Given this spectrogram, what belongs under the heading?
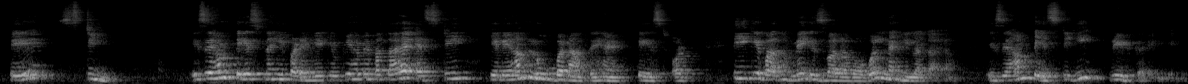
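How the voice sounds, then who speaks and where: A woman teaching shorthand step by step, patiently checking that each word is clear. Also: fairly high pitch, darkish tone, recorded from a distance. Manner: slow, patient, checks understanding. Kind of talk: step-by-step lesson explanation. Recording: echoey room, voice away from mic.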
